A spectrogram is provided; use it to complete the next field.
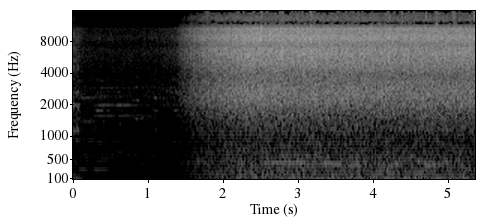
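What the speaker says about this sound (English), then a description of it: "the rain is actually heavier now" Heavy rain in Kingdom Come: Deliverance swells in after a quieter moment, then settles into a dense, steady hiss that fills the scene.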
